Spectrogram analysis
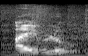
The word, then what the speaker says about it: iBlue: Y si además la pronunciamos en inglés, iBlue, como nosotros hacemos, nos sugiere directamente al universo de la inteligencia artificial.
